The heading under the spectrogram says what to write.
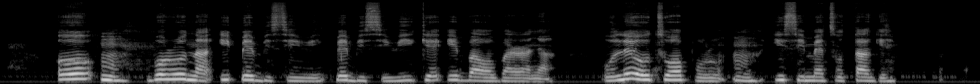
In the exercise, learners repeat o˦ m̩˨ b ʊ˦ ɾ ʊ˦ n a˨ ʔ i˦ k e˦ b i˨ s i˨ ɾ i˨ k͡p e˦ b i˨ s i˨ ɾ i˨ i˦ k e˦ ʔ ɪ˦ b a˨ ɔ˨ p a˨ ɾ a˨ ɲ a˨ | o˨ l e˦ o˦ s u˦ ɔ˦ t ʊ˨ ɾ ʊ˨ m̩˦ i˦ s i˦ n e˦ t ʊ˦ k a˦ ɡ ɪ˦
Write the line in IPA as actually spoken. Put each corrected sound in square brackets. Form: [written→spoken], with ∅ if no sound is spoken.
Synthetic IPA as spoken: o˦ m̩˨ b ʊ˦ ɾ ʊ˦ n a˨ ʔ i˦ [k→k͡p] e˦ b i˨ s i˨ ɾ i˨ k͡p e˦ b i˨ s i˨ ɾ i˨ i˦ k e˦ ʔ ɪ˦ b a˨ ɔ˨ [p→b] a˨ ɾ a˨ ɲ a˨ | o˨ l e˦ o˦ [s→t] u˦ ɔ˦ [t→p] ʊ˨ ɾ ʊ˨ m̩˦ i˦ s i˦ [n→m] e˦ t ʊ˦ [k→t] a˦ ɡ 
